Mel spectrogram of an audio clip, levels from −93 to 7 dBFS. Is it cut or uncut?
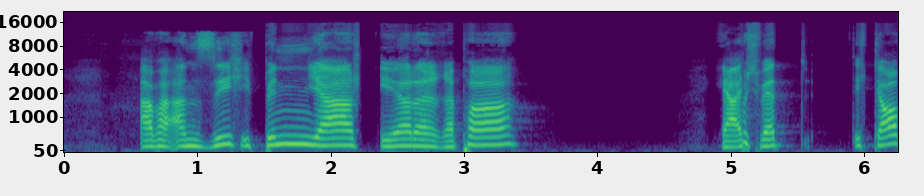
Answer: cut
